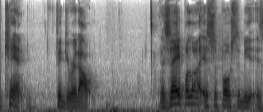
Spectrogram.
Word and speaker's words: zeppole: I had for you because I've heard it pronounced zapa zpp zap how do you say it properly zapa okay and if it's more than one plural how do you say it zapa so there's no ask the end I love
